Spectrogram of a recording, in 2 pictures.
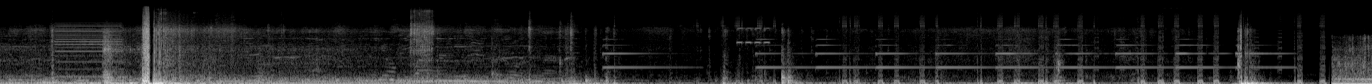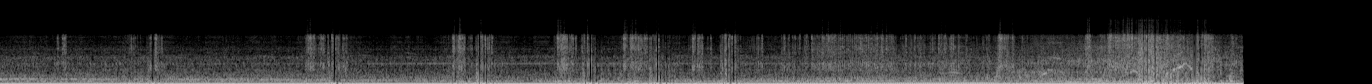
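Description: Dashcam recordings of road crashes: a loud collision bang about one and a half seconds in and another sharp impact about twelve and a half seconds in. From about thirteen seconds in there is the steady engine and road noise of a car moving.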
